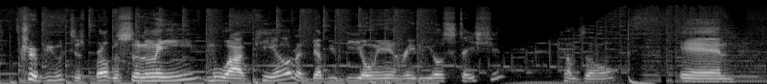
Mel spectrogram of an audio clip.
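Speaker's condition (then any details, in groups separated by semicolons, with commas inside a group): No condition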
